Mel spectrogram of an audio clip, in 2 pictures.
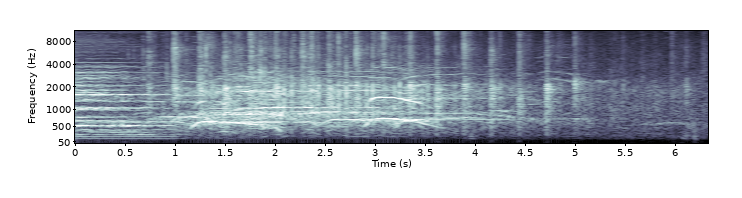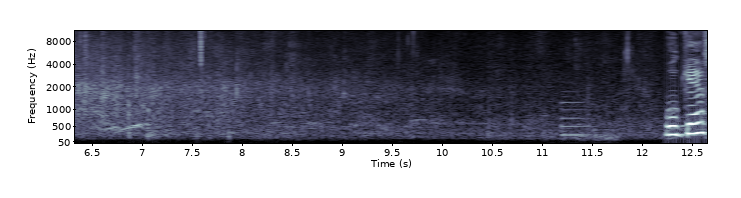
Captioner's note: cheers and applause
